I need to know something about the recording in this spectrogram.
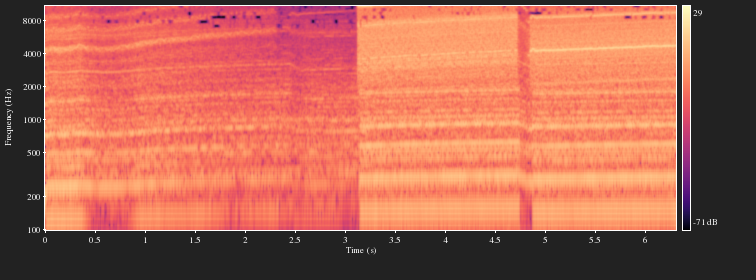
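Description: An electric race car speeds past with a high, steady whine.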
